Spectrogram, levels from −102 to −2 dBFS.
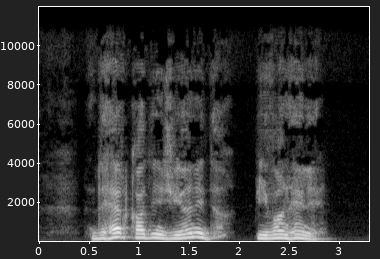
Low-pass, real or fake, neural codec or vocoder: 10.8 kHz; fake; vocoder, 44.1 kHz, 128 mel bands every 256 samples, BigVGAN v2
